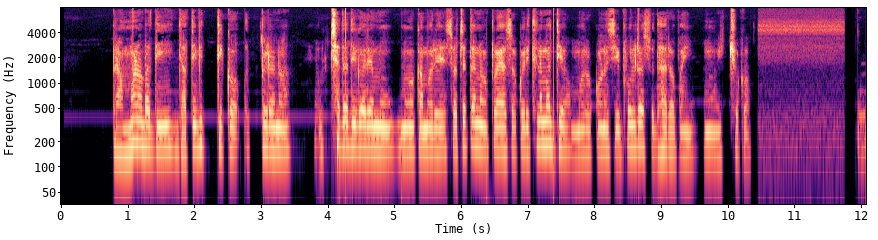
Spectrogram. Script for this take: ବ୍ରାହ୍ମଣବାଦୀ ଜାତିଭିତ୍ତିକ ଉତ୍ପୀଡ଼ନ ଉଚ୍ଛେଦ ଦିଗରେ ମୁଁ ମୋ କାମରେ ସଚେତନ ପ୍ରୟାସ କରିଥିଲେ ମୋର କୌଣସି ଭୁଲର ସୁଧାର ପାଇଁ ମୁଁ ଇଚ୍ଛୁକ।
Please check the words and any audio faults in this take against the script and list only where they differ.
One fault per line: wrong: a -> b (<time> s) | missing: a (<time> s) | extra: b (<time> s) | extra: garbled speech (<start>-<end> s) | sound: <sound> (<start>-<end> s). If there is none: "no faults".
extra: ମଧ୍ୟ (7.3 s)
